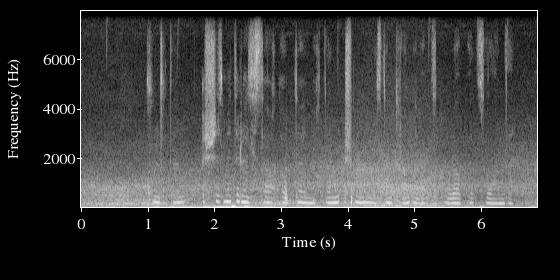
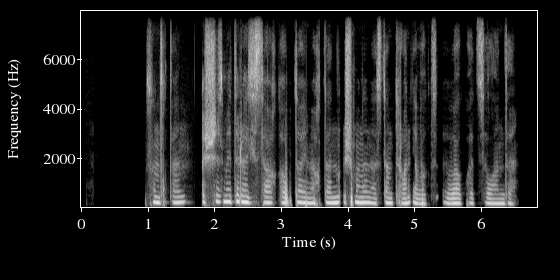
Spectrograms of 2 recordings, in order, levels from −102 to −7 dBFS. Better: second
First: background sound (Cricket / Motor vehicle (road)); 2 dB above the speech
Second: none

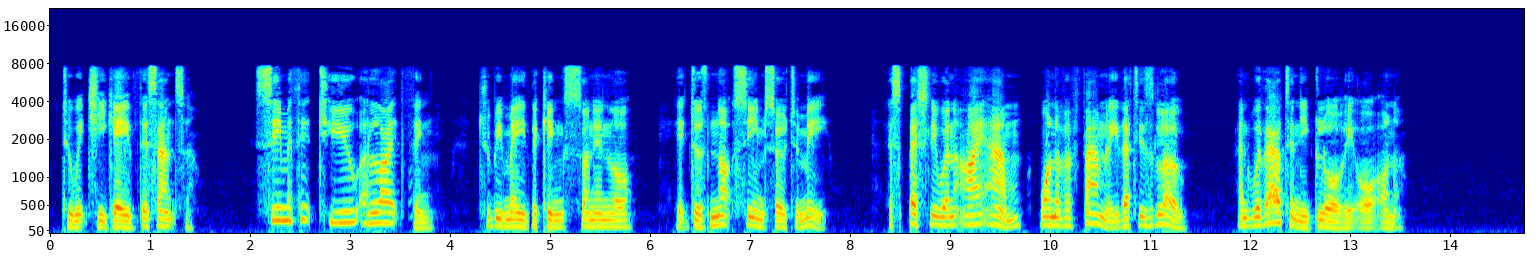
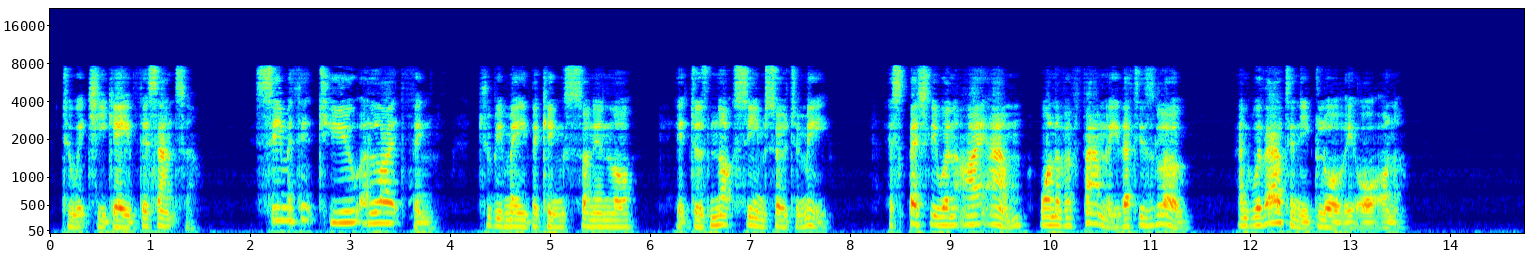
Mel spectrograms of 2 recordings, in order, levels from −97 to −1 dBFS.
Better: first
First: none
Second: room echo; dies away in 0.2 s

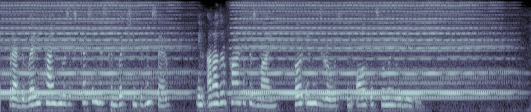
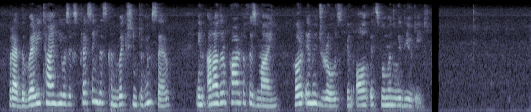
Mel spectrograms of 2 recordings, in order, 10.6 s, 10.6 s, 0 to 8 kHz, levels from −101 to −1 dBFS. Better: second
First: background sound (Harmonica); as loud as the speech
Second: none

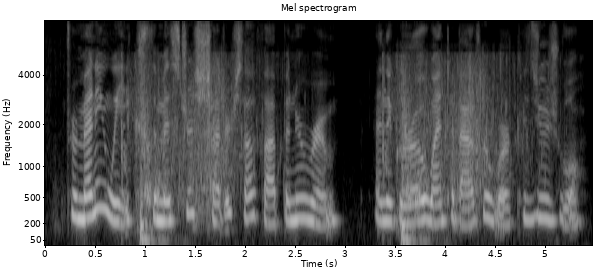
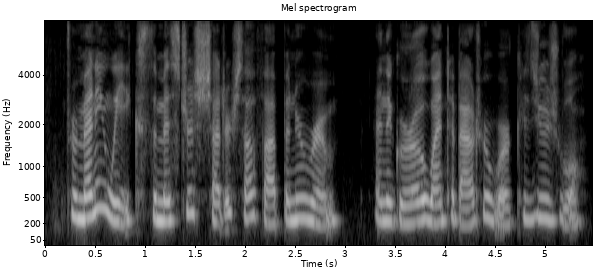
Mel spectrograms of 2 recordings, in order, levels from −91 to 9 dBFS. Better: second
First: background sound (Splash, splatter); 11 dB below the speech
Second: none

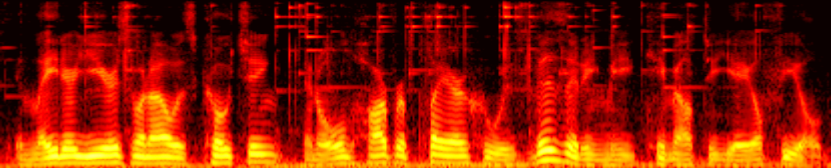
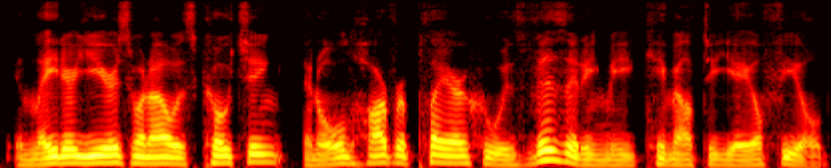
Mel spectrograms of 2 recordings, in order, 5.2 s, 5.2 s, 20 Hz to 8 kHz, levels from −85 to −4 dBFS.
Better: second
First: background sound (Wind chime); 17 dB below the speech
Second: none

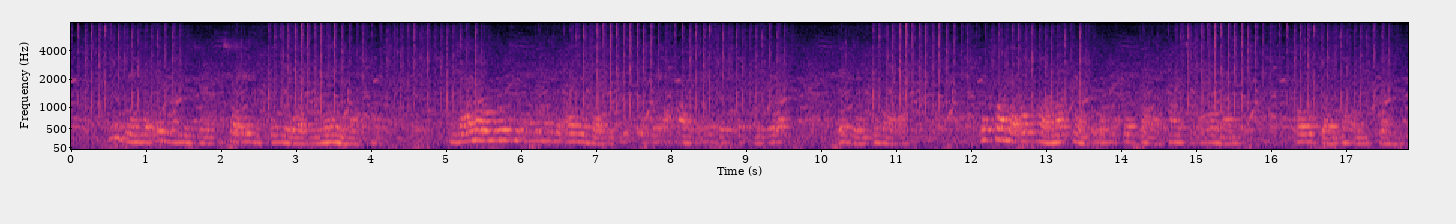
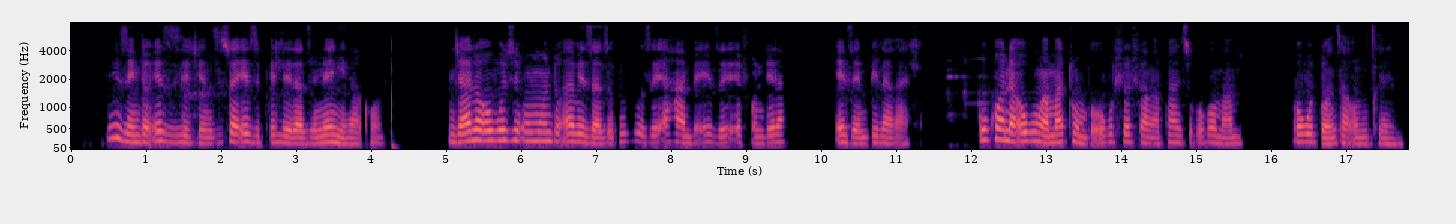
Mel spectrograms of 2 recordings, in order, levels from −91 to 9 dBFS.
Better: second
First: background sound (Crowd); 7 dB below the speech // room echo; dies away in 0.6 s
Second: none

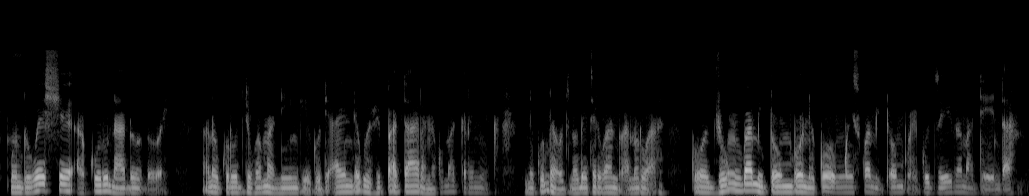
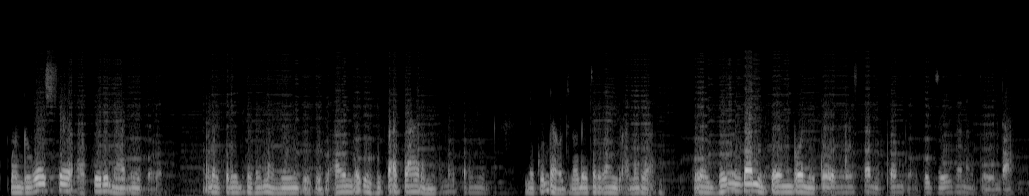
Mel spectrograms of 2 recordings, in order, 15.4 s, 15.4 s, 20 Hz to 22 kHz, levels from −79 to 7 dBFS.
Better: first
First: none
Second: noise reduction (neural separator model SepFormer DNS4)

